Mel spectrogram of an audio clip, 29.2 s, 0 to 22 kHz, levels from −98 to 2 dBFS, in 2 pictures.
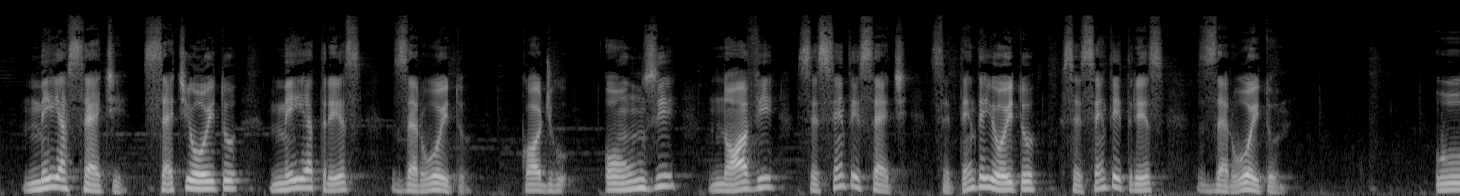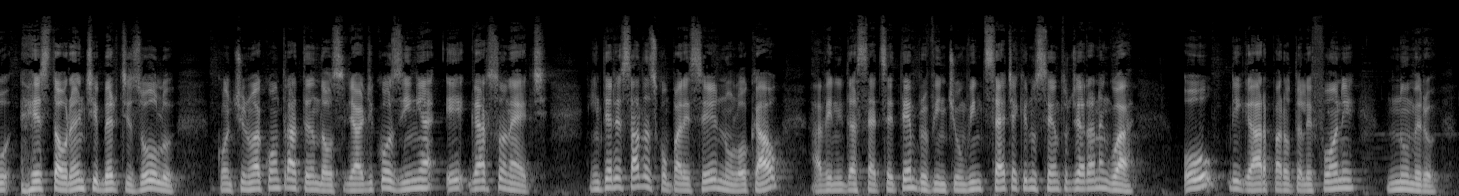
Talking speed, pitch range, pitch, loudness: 110 wpm, 120-160 Hz, 135 Hz, -33 LUFS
